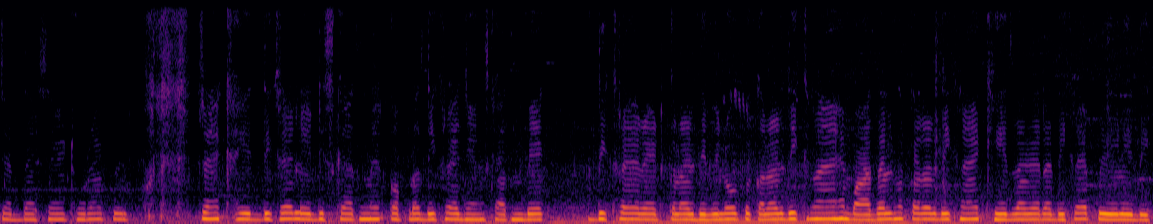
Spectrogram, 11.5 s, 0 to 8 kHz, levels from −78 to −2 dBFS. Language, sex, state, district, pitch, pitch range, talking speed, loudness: Hindi, female, Uttar Pradesh, Jalaun, 195 Hz, 190-205 Hz, 230 wpm, -29 LUFS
